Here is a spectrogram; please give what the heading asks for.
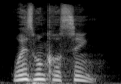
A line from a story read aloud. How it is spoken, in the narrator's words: barks in whatever language he likes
